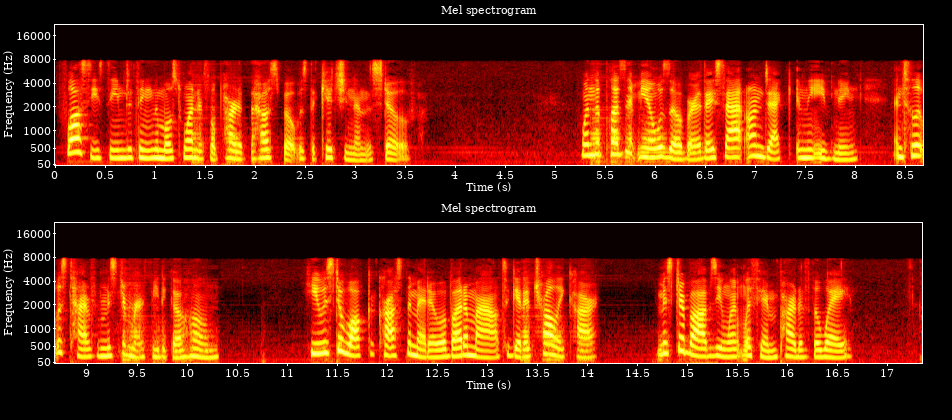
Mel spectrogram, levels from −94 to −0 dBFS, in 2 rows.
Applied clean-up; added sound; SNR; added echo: neural separator model SepFormer DNS4.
